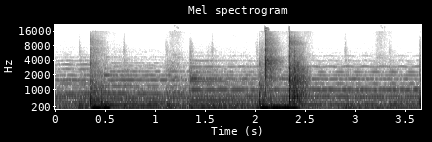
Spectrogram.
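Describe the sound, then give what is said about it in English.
Three six-sided dice rolled during a tabletop game produce dull, wooden thunks and clatters, one early, a closely spaced pair later and another at the very end, over a quiet, steady hum. “So I'm going to roll 3d6 right now and add that.”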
